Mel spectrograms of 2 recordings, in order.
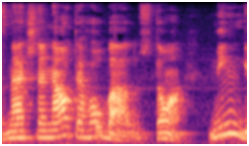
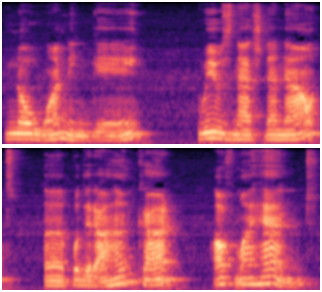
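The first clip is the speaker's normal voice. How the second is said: ordinary talk, nothing marked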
